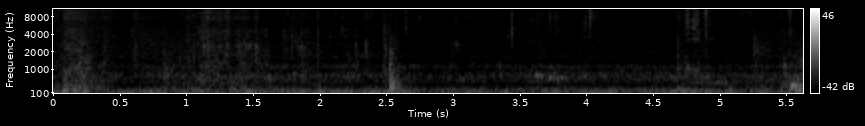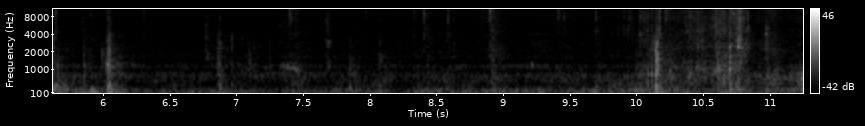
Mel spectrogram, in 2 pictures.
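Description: Close-up chewing and eating sounds from someone eating rice and grilled chicken by hand, with many small scattered clicks and soft smacks.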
